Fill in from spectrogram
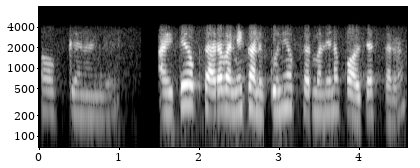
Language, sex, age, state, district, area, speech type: Telugu, female, 30-45, Andhra Pradesh, Kakinada, urban, conversation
